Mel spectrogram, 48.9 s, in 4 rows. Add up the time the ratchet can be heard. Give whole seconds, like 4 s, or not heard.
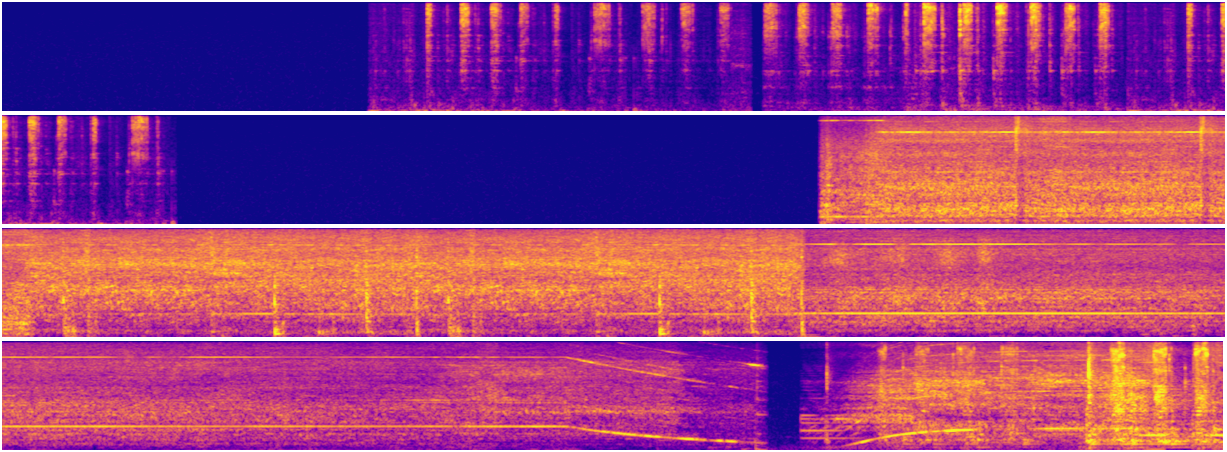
14 s.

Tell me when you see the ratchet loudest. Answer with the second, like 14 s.
48 s.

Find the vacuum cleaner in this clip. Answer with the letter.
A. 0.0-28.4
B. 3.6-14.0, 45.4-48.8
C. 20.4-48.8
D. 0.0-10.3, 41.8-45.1
C.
